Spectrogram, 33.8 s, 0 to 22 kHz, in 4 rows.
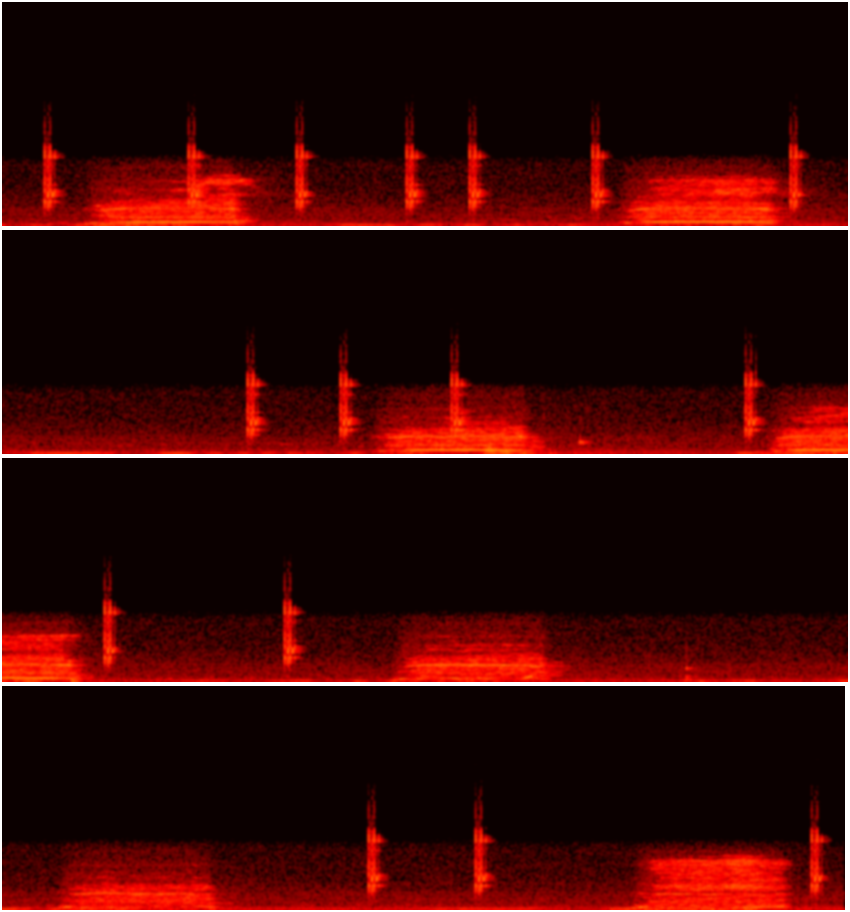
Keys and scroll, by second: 0.0-13.5 typing, 14.8-20.2 typing, 18.7 Delete, 27.5-28.4 typing, 28.6 End, 29.9 Return, 30.7 ', 31.0 ;, 32.1 k, 33.1-33.8 typing.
